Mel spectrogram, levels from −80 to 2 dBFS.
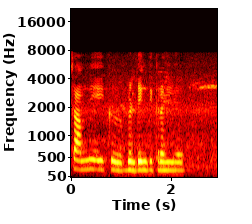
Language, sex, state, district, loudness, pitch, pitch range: Hindi, female, Gujarat, Gandhinagar, -18 LUFS, 200 Hz, 195-210 Hz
